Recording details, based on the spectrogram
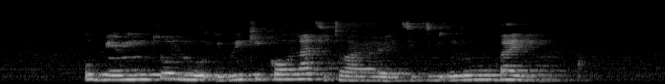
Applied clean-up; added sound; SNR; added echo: none; none; none; reverberation time 1.1 s.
